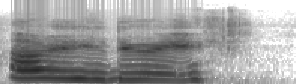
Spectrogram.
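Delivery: high, wide-ranging laughter throughout the words.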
